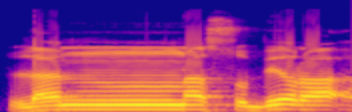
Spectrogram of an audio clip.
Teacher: صاد کو پر پڑھیں گے، صاد حروف مستعلیہ میں سے ہے۔ لن نصبر، را کو پر پڑھیں گے، را کے اوپر زبر ہے۔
